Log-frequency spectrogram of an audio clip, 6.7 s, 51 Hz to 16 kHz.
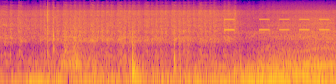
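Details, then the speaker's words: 2006 Mercedes C230, about 78,000 miles, idling after codes were erased: uneven stumbling beat with occasional harder thumps; engine misfiring before the check engine light returns, cause not yet known. "there it is I have no check engine light and the car is misfiring"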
